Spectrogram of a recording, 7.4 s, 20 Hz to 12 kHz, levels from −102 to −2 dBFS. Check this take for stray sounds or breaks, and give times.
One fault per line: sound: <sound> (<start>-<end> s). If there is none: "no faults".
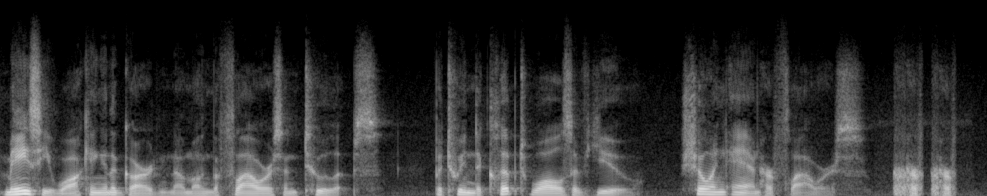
sound: laugh (6.7-7.2 s)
